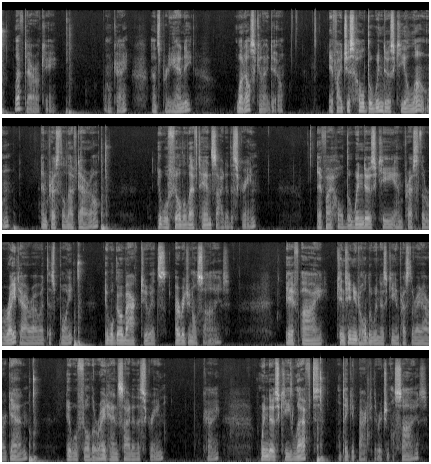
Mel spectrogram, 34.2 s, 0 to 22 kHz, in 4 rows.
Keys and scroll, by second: 10.5 super+Left, 18.5 super+Right, 26.2 super+Right, 31.9 super+Left.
